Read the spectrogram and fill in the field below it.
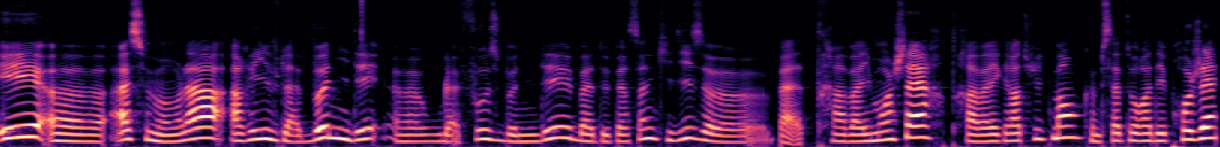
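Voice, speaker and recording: In a very clean recording with a silent background, a woman with an ordinary speaking voice speaks at medium pitch, a fairly quick pace, and with lively intonation. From Moselle, eastern France. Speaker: illustrator and motion designer. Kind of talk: interview.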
